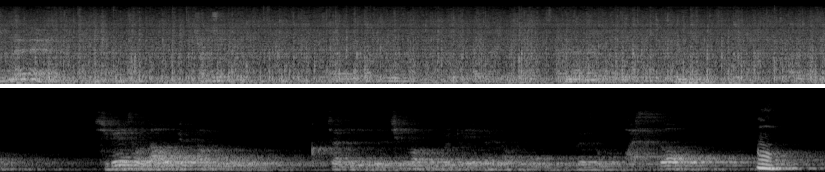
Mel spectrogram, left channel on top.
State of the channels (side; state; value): both; different; correlation 0.01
